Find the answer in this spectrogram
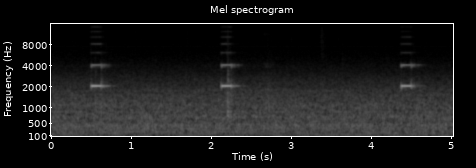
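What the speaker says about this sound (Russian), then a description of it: "Будильник." An alarm clock beeps three times, evenly spaced about two seconds apart, each a short bright electronic tone, moderately clear over a faint steady room hum with no talking.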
